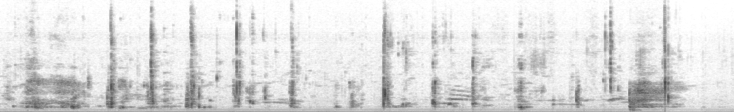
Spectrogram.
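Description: Close-miked wet chewing and lip smacking of a mouthful of rice and boal fish curry eaten by hand: many sharp mouth clicks and smacks, with a couple of longer squelches, one just after the start and one near the end.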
